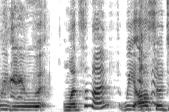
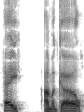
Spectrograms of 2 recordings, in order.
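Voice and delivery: a rough attempt at Australian; mock Australian bloke, deliberately bad; lower, badly faked Australian voice; bad Australian accent; 8 semitones lower than usual. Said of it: "really bad Australian accent".

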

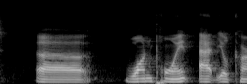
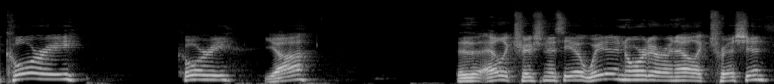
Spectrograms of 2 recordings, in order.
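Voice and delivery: cashier calling out high, then manager answering higher; two voices; 8 semitones higher than usual. Acted. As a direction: shout for Corey in a raised voice, then answer as Corey. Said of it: "two different voices that you're doing".

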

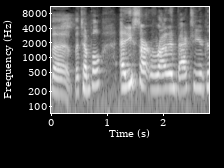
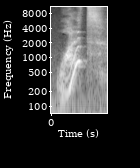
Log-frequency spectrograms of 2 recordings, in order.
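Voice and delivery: high startled what; surprised and baffled; confused; 13 semitones higher than usual. Acted. Target confused by telepathic voice.

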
